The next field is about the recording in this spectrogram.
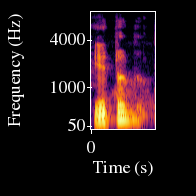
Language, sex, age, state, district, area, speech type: Sanskrit, male, 45-60, Karnataka, Shimoga, rural, spontaneous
